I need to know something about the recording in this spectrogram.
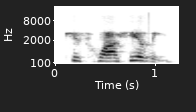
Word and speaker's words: Kiswahili: Kiswahili. So it's kind of like Swahili, but like Kiswahili.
